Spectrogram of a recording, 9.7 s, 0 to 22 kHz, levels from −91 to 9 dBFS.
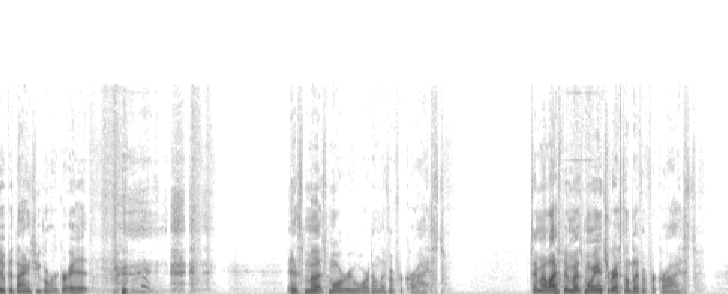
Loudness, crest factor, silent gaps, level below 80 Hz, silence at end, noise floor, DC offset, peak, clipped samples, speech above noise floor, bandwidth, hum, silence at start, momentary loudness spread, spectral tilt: -33 LUFS; 28 dB; none; -82 dBFS; 0.55 s; -75 dBFS; under 0.1%; -8 dBFS; under 0.1%; 41 dB; 16 kHz; none; 0 s; 19 LU; -5.5 dB/octave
